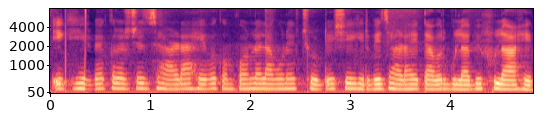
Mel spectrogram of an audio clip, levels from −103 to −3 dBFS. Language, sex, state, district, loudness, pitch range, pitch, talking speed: Marathi, female, Maharashtra, Solapur, -15 LUFS, 165-175 Hz, 170 Hz, 235 wpm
